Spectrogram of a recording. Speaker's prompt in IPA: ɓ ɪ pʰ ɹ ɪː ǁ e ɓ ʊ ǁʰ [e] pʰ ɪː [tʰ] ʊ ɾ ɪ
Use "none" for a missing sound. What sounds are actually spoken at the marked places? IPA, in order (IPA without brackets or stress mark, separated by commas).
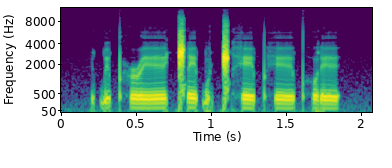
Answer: e, pʰ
